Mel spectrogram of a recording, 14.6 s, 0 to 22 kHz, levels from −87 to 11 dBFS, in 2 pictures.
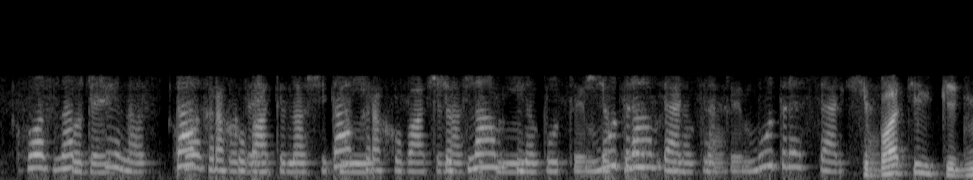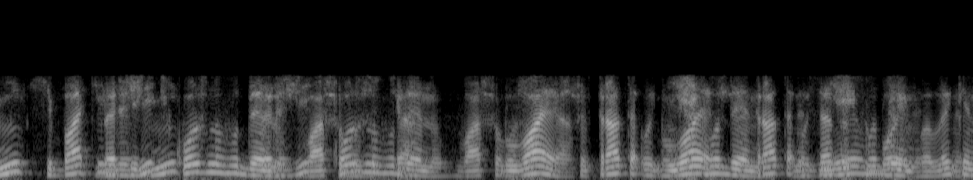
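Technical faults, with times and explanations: Throughout, doubled audio track: a second full-band copy trails about one second behind, roughly 5 dB quieter, likely from a slower capture path. Waveform shows repeated, offset envelopes.
Throughout, GSM full-rate codec: buzzy, gravelly roughness from pulse-driven vocal-tract modelling, fitting a 13 kbps stream. Spectrogram shows a hard ceiling at 3.8 kHz.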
